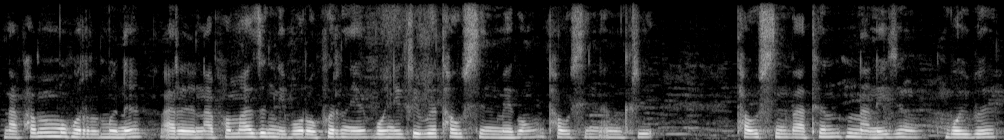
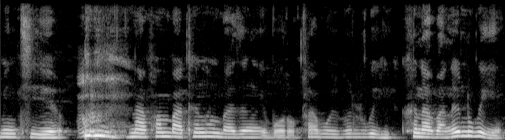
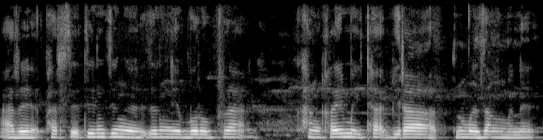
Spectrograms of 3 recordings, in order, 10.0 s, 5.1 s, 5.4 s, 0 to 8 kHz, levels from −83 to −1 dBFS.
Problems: none marked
